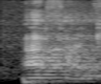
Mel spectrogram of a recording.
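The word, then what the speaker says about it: afanc: Afank actually being the pronunciation of a beaver, Efank being the pronunciation of the lake monster.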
